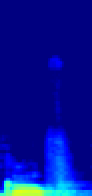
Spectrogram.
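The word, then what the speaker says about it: calf: इसको पढ़ते हैं काफ, यानी एल नहीं पढ़ा जाता, इसलिए साइलेंट शब्द होगा एल।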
